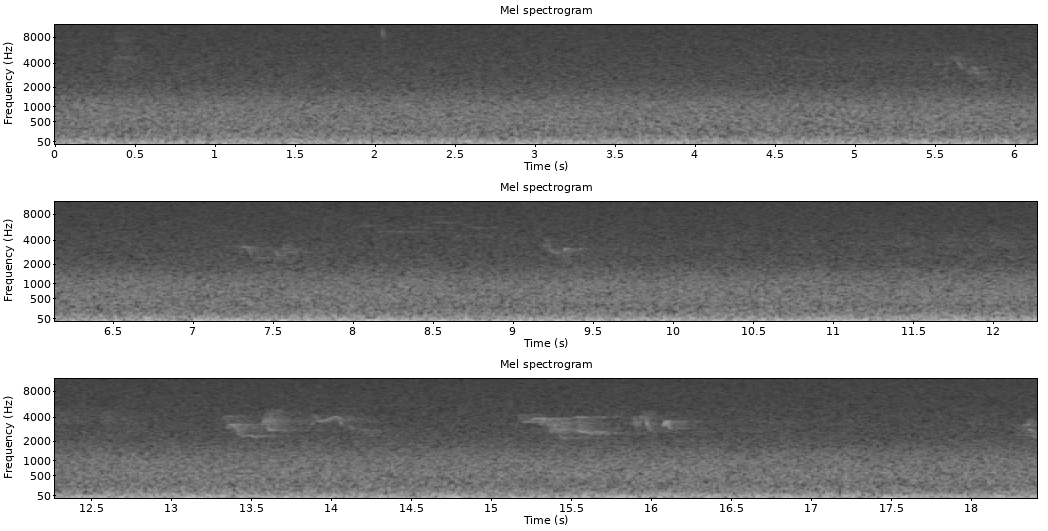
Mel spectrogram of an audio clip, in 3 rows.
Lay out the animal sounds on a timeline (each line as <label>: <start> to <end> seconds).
Red-eyed Vireo (Vireo olivaceus): 5.5 to 9.5 seconds
Brown Creeper (Certhia americana): 7.8 to 9.1 seconds
Ovenbird (Seiurus aurocapilla): 11.1 to 12.8 seconds
Red-eyed Vireo (Vireo olivaceus): 13.3 to 16.3 seconds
